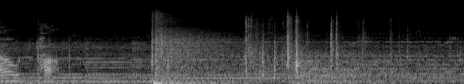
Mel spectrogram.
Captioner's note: gun firing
